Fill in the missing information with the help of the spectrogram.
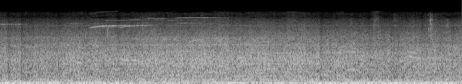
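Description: Loud, steady street noise with a deep engine rumble, like heavy vehicles idling, and a faint high whistle about a second in.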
